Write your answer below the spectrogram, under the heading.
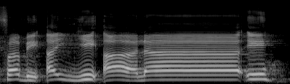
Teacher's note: حمزہ کو ہم ایک الف کے برابر کھینچیں گے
